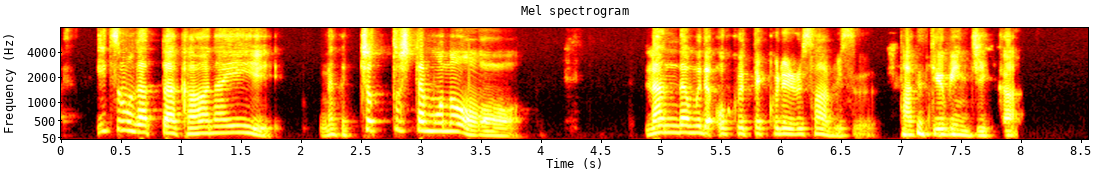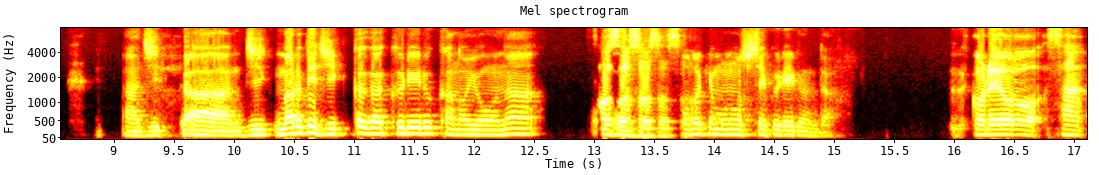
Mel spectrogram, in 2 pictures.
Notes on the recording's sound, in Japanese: 今回は諸事情によりリモートでの収録です！聞こえづらくてすみません！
